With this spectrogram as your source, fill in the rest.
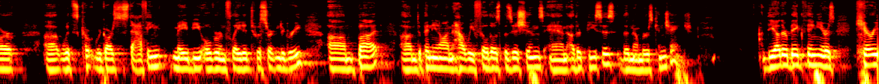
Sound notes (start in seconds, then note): none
